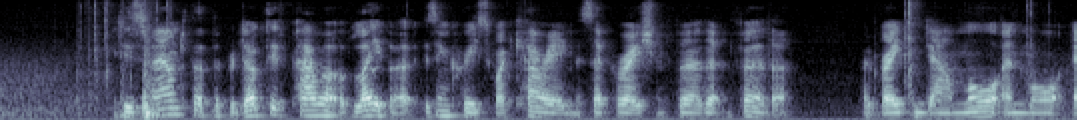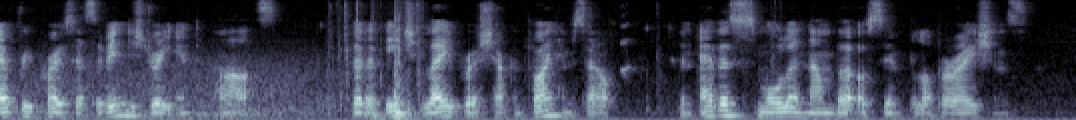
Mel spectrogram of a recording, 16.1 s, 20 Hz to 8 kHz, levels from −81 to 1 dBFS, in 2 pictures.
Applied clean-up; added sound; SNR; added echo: none; Sliding door; 12 dB; none.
